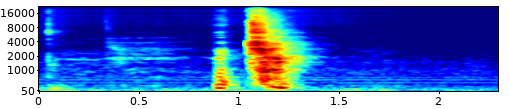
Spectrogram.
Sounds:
Sneeze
